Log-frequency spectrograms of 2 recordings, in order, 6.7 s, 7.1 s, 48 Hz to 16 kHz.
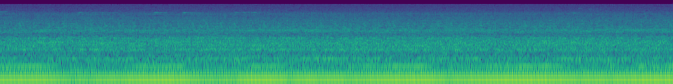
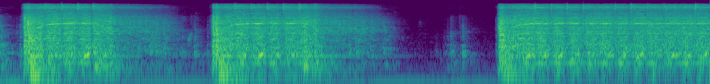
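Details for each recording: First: Ford Cortina Mk3 2.0 Pinto four-cylinder after replacing the hardened valve stem seals, which had caused smoke on start-up and oil burning at idle, warming up: smooth, even low idle with a steady beat and no ticks or misses. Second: Mk3 Cortina 2.0 Pinto engine, cranking after stem seal replacement and head refit, spray bar test: three cranking bursts with harsh sharp crackle over starter churn; loud spark, owner suspects jumping straight out of the coil, petrol about.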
